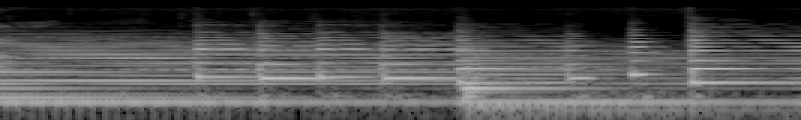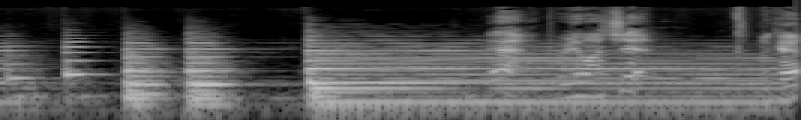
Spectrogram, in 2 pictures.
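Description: Piano chords played on a Yamaha keyboard: held chords over a low bass note, changing every second or two. A few short, detached notes come just past the middle before the held chords resume.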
